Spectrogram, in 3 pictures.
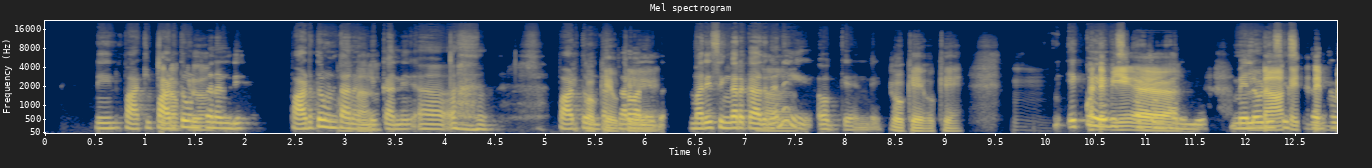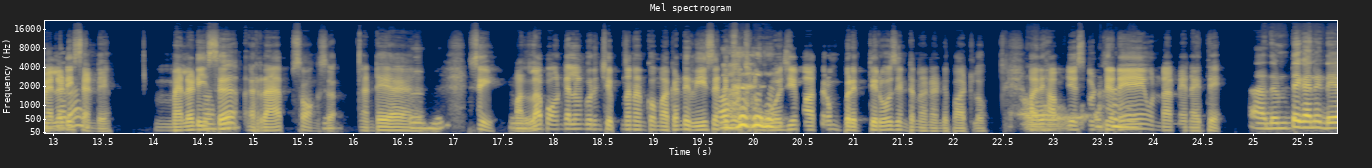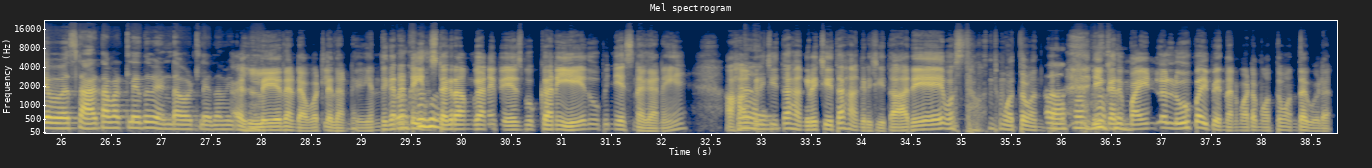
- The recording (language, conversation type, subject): Telugu, podcast, నువ్వు ఒక పాటను ఎందుకు ఆపకుండా మళ్లీ మళ్లీ వింటావు?
- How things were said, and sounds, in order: tapping; chuckle; in English: "సింగర్"; in English: "మెలోడీస్, రాప్ సాంగ్స్"; in English: "మెలోడీస్"; in English: "సీ"; laugh; in English: "హమ్"; chuckle; in English: "డే"; chuckle; in English: "ఇన్‌స్టాగ్రామ్"; in English: "ఫేస్‌బుక్"; laughing while speaking: "వస్తా ఉంది మొత్తవంతా. ఇంకది మైండ్‌లో లూపయిపోయిందనమాట మొత్తమంతా గూడా"; other background noise; chuckle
